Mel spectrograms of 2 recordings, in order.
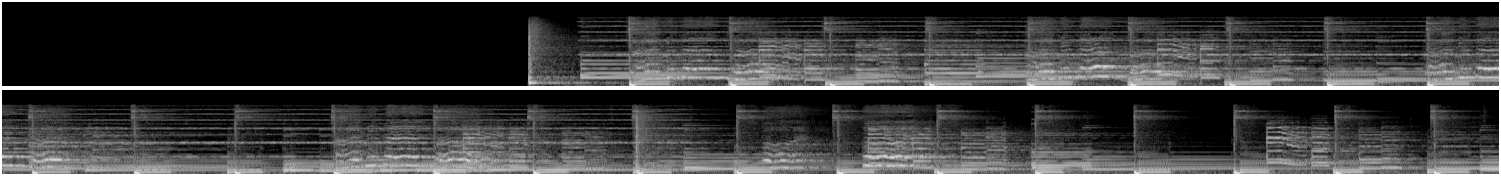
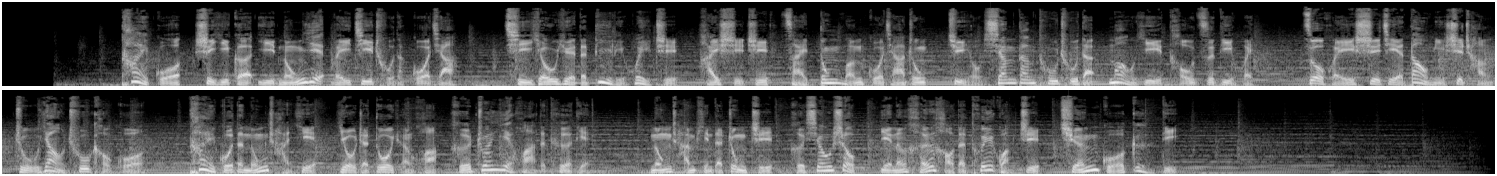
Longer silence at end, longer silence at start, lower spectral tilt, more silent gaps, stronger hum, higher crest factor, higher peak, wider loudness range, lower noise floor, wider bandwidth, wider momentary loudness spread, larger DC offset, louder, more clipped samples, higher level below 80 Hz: second, 0 s vs 1.45 s; first, 5.25 s vs 1 s; about the same, -5.5 dB/octave vs -4.5 dB/octave; neither; neither; first, 18 dB vs 12 dB; about the same, -2 dBFS vs 0 dBFS; about the same, 4 LU vs 2 LU; first, under -90 dBFS vs -49 dBFS; second, 11 kHz vs 16.5 kHz; about the same, 9 LU vs 8 LU; neither; second, -19 LUFS vs -12 LUFS; neither; about the same, -24 dBFS vs -28 dBFS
